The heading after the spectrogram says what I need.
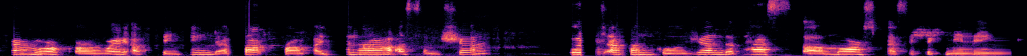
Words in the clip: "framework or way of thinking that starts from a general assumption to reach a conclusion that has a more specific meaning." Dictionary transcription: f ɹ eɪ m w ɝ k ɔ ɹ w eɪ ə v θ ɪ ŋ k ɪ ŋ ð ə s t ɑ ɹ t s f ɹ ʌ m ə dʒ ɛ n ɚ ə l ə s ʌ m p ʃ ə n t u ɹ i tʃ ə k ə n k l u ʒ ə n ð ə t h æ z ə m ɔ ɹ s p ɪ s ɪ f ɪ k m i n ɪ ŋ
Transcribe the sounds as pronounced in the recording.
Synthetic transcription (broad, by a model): f ɹ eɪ m w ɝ k ɔ ɹ w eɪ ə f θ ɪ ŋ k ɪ ŋ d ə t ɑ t f ɹ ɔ m ə dʒ ɛ n ɚ ə l ə s ʌ m p ʃ ə n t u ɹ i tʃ ə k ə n k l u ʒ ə n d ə t h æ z ə m ɔ ɹ s p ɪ s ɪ f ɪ k m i n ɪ ŋ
